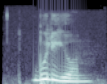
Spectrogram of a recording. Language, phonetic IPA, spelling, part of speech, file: Russian, [bʊˈlʲjɵn], бульон, noun, Ru-бульон.ogg
- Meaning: 1. broth, bouillon (water in which food (meat or vegetable etc) has been boiled) 2. clear soup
